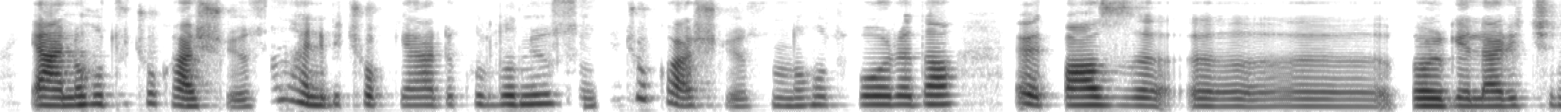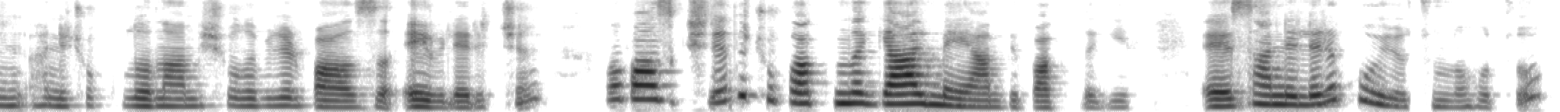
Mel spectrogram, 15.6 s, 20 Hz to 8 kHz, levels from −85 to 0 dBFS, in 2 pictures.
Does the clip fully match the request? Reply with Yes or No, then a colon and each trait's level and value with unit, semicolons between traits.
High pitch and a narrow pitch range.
No: high, 210 Hz; average, 4.1 semitones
